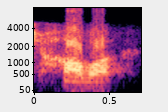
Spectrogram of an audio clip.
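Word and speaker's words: Hawah: If anybody just wants to email me personally, my first name is spelled H-A-W-A-H. H in the front, H at the back, A-W-A-H, Hala. And just make that at One Common Unity, all one word, O-N-E, common, U-N-I-T-Y .org, and that'll come right to my inbox.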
